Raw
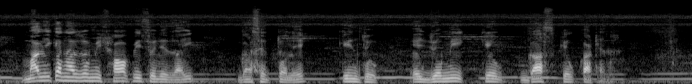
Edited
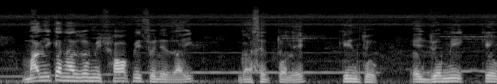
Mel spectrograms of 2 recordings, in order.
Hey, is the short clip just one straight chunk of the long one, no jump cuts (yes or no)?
yes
